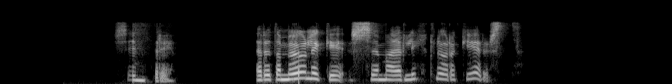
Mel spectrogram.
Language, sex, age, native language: Icelandic, female, 50-59, Icelandic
